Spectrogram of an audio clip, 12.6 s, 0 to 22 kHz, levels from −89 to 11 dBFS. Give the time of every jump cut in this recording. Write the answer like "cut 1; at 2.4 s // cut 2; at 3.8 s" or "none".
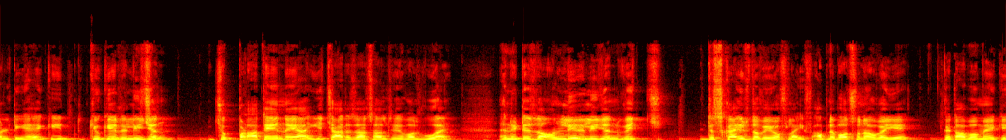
none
